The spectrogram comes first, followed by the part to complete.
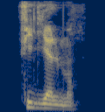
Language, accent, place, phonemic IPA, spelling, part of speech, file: French, France, Lyon, /fi.ljal.mɑ̃/, filialement, adverb, LL-Q150 (fra)-filialement.wav
- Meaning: filially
